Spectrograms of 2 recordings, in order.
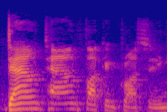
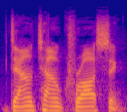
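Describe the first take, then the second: First: Soft, drawn-out repeat; hushed emphasis. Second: Said in the usual way. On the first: Real, not acted. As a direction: savor it slowly, dropping the volume. Repeats place name for effect.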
